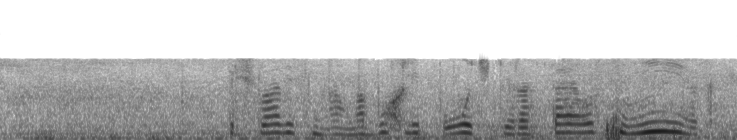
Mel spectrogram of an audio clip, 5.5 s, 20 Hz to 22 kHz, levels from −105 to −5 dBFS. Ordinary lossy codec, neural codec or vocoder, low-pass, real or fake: AAC, 16 kbps; none; 7.2 kHz; real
